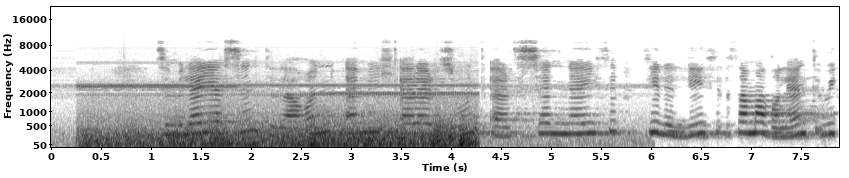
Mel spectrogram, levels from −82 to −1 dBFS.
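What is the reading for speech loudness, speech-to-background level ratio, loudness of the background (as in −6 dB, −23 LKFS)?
−26.0 LKFS, −4.5 dB, −21.5 LKFS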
